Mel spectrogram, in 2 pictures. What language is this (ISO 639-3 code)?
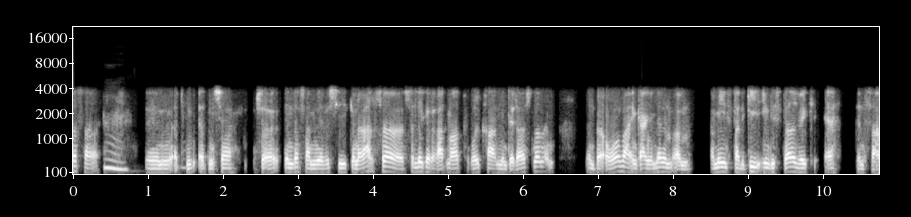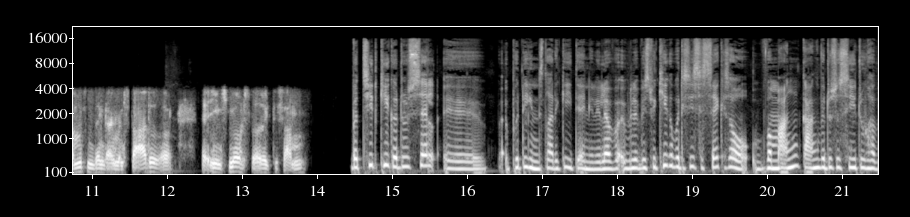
dan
